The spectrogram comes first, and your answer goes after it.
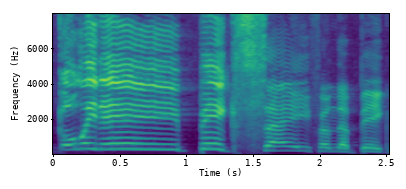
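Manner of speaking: high, loud cry of joy at the save; celebrating the big save; ecstatic shout. Real, not acted. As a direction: yell the keeper's name in triumph. Keeper saves crucial penalty.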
